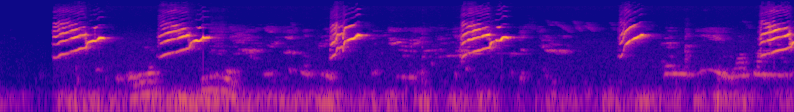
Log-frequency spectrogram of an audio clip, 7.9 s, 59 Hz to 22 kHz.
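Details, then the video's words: F1 canary with a unique song variation, played to lure other canaries into singing; sharp rising whistled notes repeat about every one and a half seconds over a low steady hum, with soft chirps between them. "Kenari f1 cengkok unik pemancing suara kenari"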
